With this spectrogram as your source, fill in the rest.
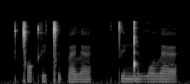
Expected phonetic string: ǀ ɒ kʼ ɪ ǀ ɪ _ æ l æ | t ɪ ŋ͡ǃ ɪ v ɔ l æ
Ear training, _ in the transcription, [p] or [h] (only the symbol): p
